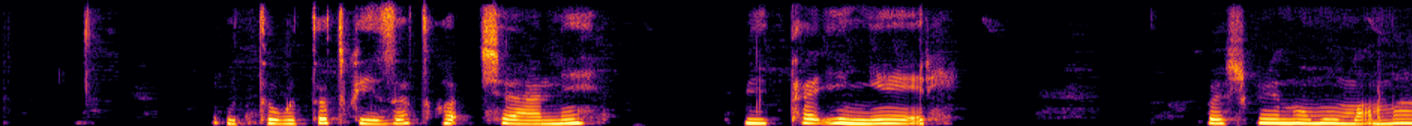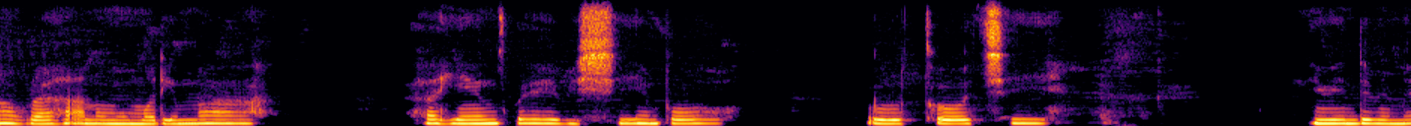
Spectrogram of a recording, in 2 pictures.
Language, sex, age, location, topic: Kinyarwanda, female, 18-24, Musanze, agriculture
